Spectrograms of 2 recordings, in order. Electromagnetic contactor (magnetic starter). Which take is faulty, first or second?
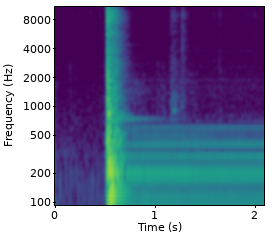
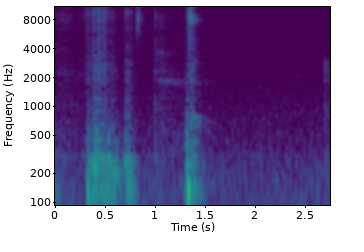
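second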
